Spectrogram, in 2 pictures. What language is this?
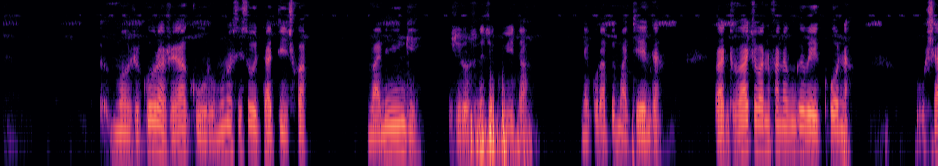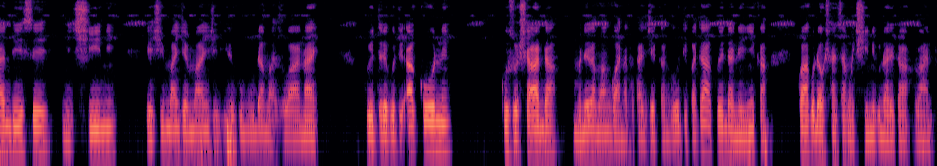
Ndau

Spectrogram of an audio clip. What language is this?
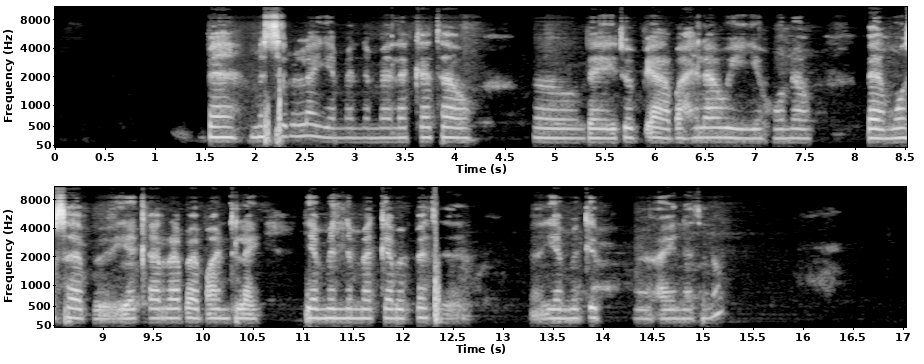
Amharic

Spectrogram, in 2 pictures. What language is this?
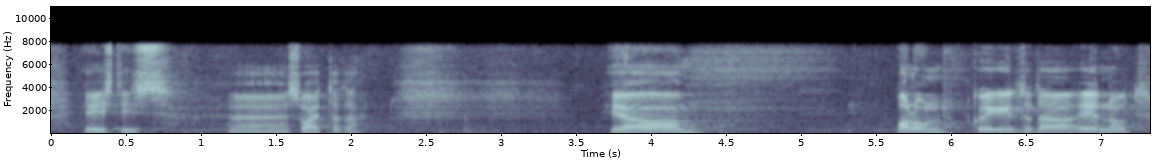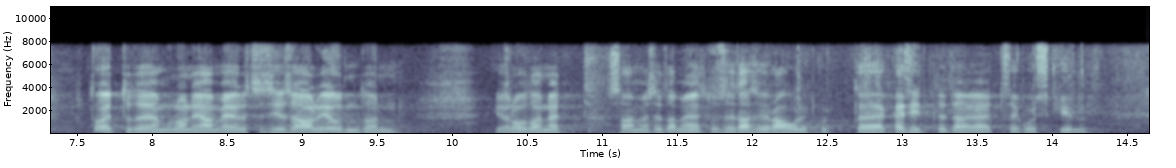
Estonian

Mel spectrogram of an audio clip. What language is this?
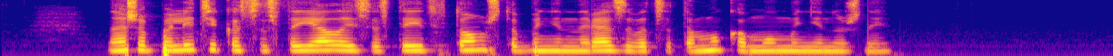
Russian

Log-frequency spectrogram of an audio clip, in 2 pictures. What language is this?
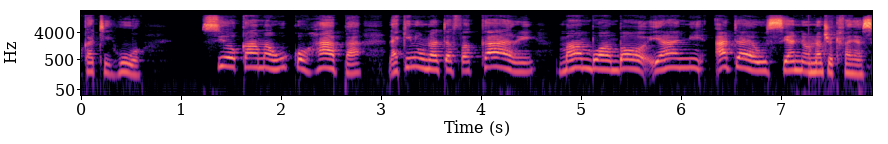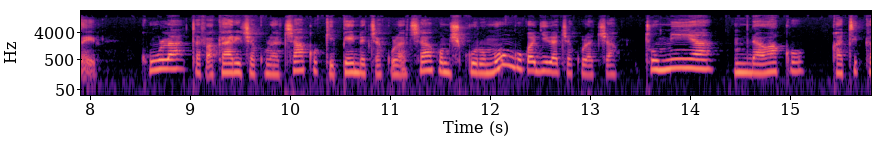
Swahili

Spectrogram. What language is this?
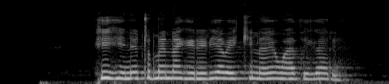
Kikuyu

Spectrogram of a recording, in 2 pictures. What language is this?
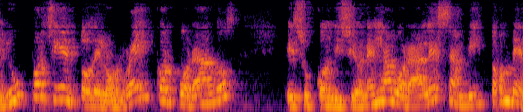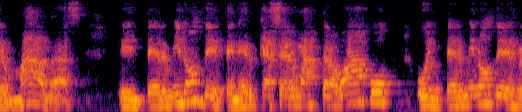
Spanish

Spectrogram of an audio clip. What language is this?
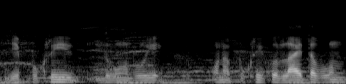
Santali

